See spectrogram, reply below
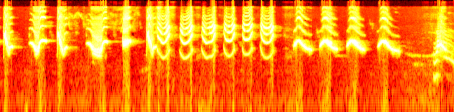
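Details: Javan pied starling song used as a lure for training young starlings: loud repeated whistled notes, many rising and falling U-shaped phrases around two to four kilohertz, with rapid clicking bursts between them.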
